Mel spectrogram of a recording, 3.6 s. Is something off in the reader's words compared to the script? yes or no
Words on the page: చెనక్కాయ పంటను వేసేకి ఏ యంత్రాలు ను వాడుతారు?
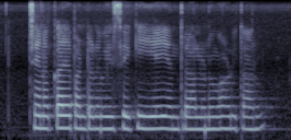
no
